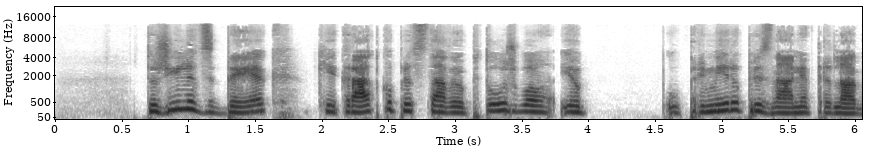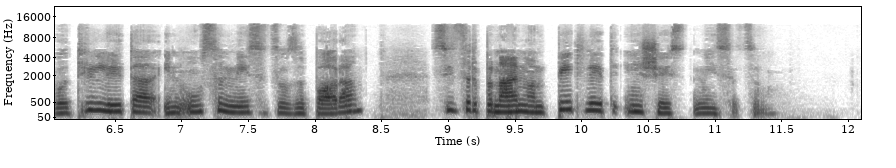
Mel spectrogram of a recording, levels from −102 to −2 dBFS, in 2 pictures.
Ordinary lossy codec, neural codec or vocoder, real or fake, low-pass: AAC, 32 kbps; codec, 44.1 kHz, 2.6 kbps, DAC; fake; 19.8 kHz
